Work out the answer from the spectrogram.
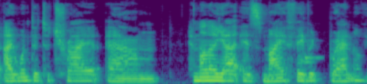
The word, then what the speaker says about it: Himalaya: Yeah, I just realized I said Himalaya for the whole video, but the pronunciation is Himalaya.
